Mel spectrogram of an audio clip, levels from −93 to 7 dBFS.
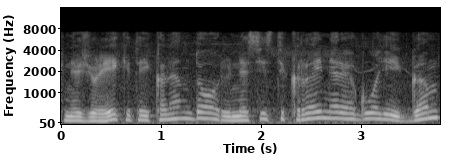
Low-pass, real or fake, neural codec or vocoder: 7.2 kHz; real; none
